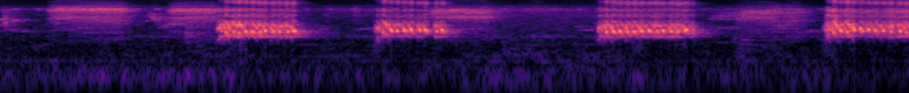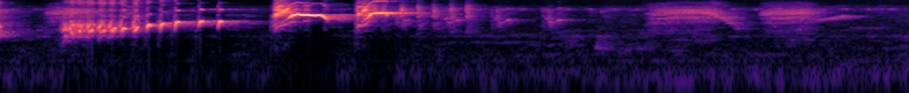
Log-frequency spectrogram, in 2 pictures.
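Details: Greater green leafbird singing a series of harsh raspy bursts roughly every second, then a rising buzzy slur and sharp high whistled notes, ending with softer scratchy phrases.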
